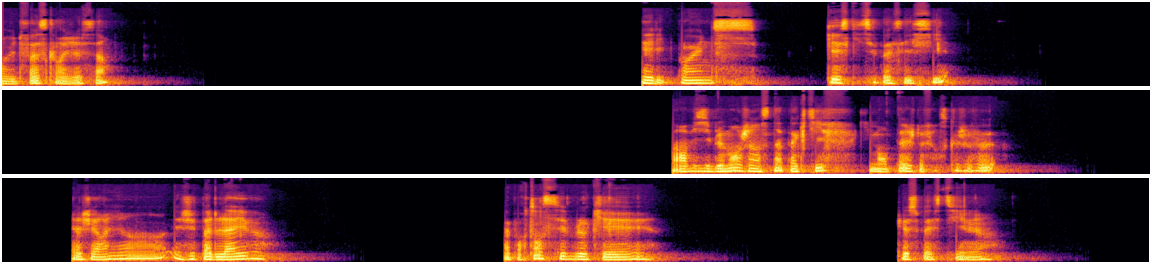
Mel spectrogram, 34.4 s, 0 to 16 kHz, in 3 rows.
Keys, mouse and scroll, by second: 4.2 alt+middle click, 6.3 right click, 7.0-7.5 scroll, 7.5-8.3 scroll, 9.1-10.3 alt+middle click, 9.1 scroll, 10.1 click, 11.0 alt+middle click, 14.5 click, 16.1-17.2 j, 17.7 click, 17.7 j, 20.6 click, 22.4 click, 23.1 click, 27.4 click, 29.0 middle click, 29.2 w, 31.5 click, 33.2 click.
